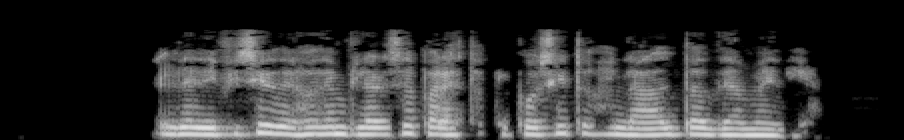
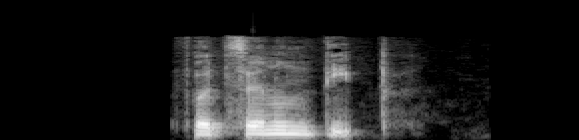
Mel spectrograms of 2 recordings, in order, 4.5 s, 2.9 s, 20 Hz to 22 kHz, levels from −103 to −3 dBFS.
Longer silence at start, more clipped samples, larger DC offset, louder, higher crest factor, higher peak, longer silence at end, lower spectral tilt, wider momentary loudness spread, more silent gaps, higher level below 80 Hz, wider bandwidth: second, 0.8 s vs 1 s; neither; neither; second, -24 LUFS vs -15 LUFS; about the same, 14 dB vs 18 dB; second, -10 dBFS vs 0 dBFS; second, 0.5 s vs 1.15 s; about the same, -6 dB/octave vs -6.5 dB/octave; second, 7 LU vs 13 LU; neither; second, -70 dBFS vs -58 dBFS; first, 9.4 kHz vs 7.8 kHz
